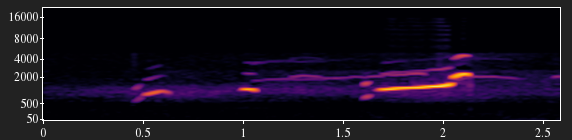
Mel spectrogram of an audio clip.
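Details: Curlew in Curlew Country, where four chicks have hatched: a few short whistled notes lead into a long, clear whistle that rises steadily and ends in a higher flick. No background noise.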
